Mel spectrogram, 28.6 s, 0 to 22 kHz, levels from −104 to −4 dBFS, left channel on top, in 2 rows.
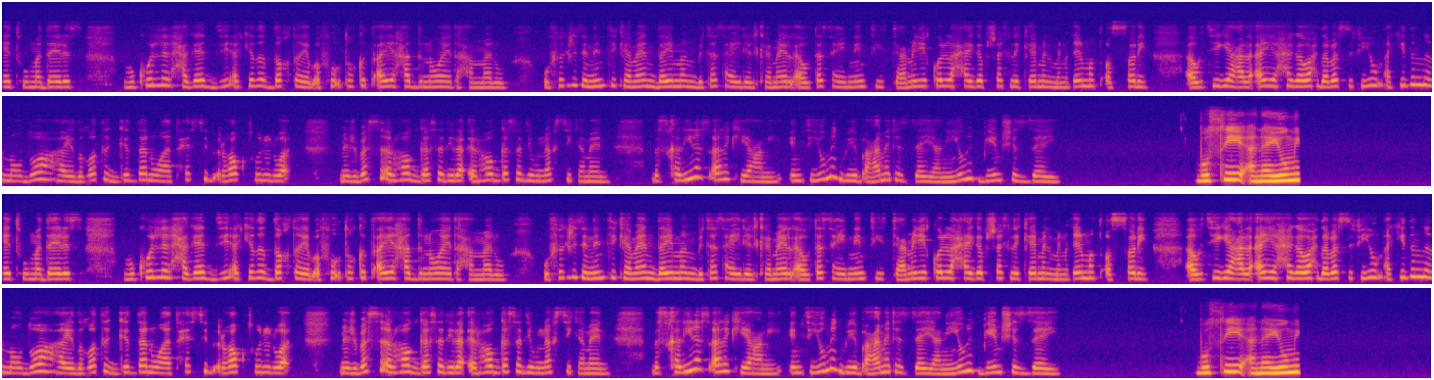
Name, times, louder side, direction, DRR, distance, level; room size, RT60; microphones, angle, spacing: voice 1, 0.0-5.0 5.4-24.9, right 3 dB, 90° right, 1.6 m, -33 dB
voice 2, 26.2-27.3, left 2 dB, 25° left, 0.5 m, -17 dB
head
